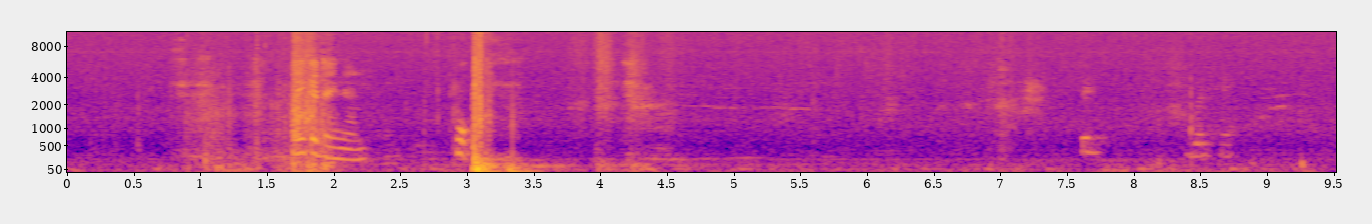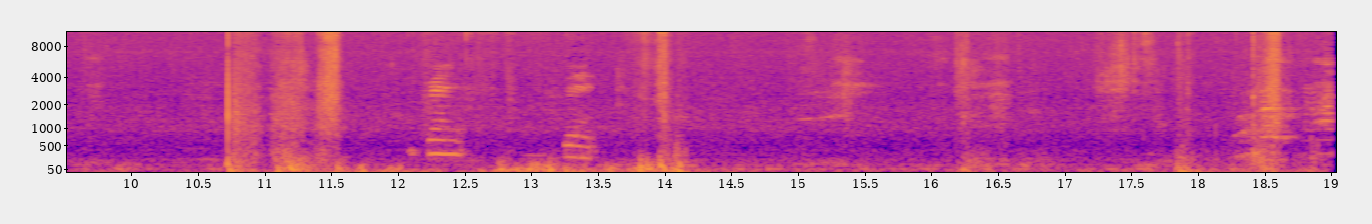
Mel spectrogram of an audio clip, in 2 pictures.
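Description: A young girl speaks close by, now and then.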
